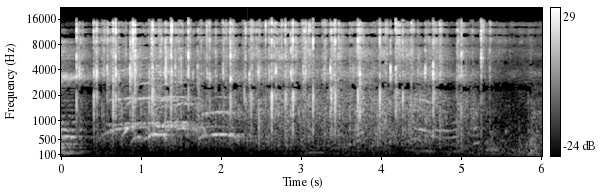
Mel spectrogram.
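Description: A room of guests applauding, with a few voices calling out. The clapping thins and dies away near the end.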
